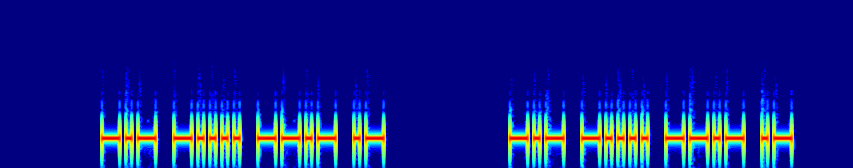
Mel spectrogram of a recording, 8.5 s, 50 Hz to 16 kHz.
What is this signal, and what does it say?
Morse code, heard as a keyed tone, about 20 wpm, 700 Hz. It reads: K6QA K6QA
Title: USA Call Signs - 4 Characters - Repeated 2x - 20wpm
